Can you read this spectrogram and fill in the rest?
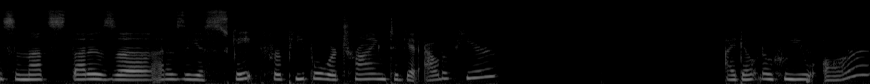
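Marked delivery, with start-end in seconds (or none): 1.6-8.5 hushed whisper, quieter. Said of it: "he's whispering to you".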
